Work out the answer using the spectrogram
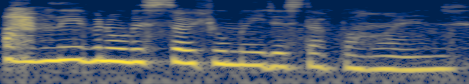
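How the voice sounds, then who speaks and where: An actress playing a firm, wistful young video maker, earnest and plain-spoken, in an audio drama. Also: female voice, high-pitched, lively intonation, a little fast, a little mellow, slight background noise. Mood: resolute, wistful.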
